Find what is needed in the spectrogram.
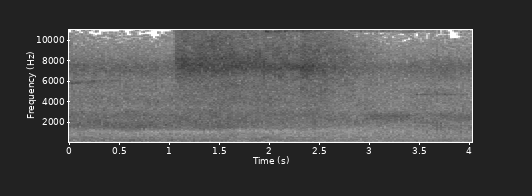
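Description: Double-decker bus engine running with a steady low drone amid street traffic; a high hiss joins about a second in and dies away before three seconds.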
